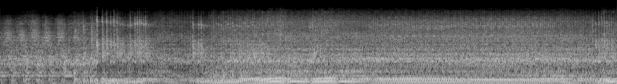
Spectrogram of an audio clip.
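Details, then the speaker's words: Ford Transit 2.5 diesel, first start after the engine was reinstalled, started with quick-start spray, oil pressure gauge fitted: lumpy, unsteady idle; owner suspects an air leak in the fuel system, possibly old rubber hoses near the tank. Uneven running. "Ну в принципі двигун запускається працює не ідеально як виявилося в чому проблема проблема в тому що десь є підсос повітря по паливній системі"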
